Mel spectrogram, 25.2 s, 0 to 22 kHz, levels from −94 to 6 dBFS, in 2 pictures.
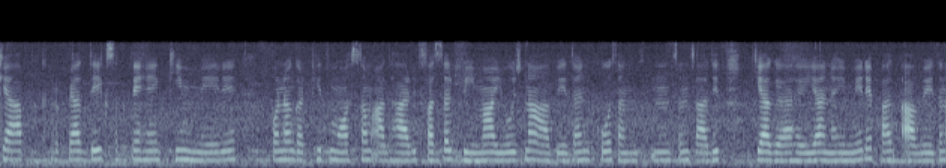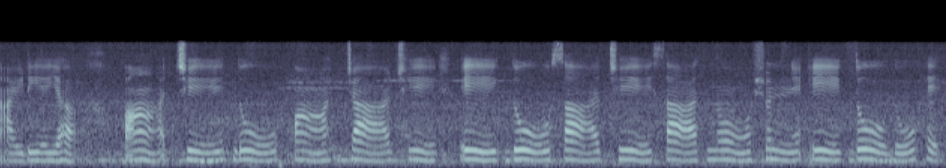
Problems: constant background noise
